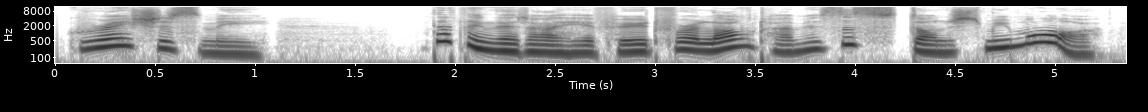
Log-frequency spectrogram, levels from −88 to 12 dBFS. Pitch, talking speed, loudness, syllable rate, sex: 215 Hz, 155 wpm, -17 LUFS, 4.7 syllables/s, female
